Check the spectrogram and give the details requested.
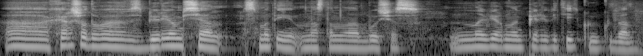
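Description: A man's voice: mid-range voice, flat delivery, moderate pace, slight background noise. A man gives casual let's play commentary, thinking aloud as if to a companion. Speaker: gameplay commentator.

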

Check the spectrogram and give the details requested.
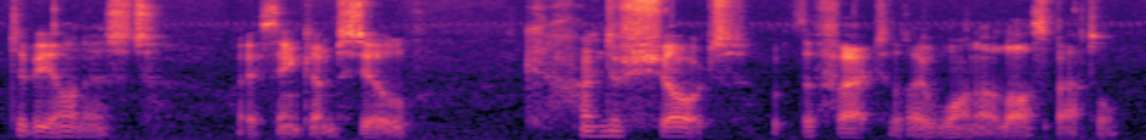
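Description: A man playing a regretful, lovelorn supervillain in an audio roleplay, speaking in a hushed, halting, wistful way. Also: sits low, big pitch swings, vocal fry, a little hiss or hum, full character voice. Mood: regretful, empty. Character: regretful lovelorn male supervillain addressing his fallen hero. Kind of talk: scripted ASMR audio roleplay monologue.

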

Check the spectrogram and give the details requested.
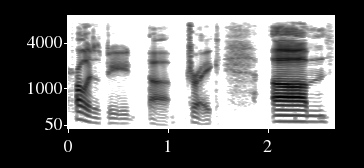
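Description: A man's voice: fairly low pitch, expressive, unhurried, fairly bright tone, clean tone, no echo, lo-fi sound. A man running a tabletop game session as game master, talking casually with the players.

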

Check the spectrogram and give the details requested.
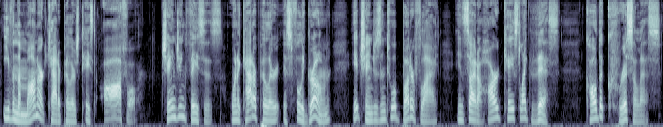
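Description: A man narrating a children's nature book aloud, with deliberate, emphatic storytelling for young listeners. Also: a little high, lively intonation, gravelly, no echo, studio quality.

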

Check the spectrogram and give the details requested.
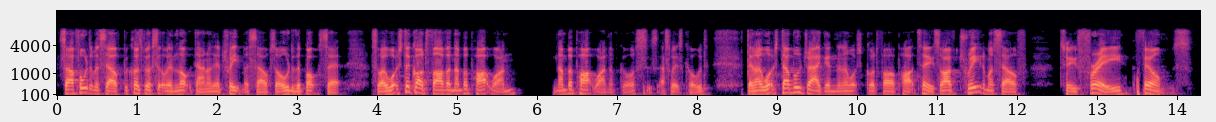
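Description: A man's voice: lowish voice, lively intonation, fairly quick. A man chatting casually and jokily as a podcast co-host. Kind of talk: casual chat. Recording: slightly dull, lo-fi microphone sound.

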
